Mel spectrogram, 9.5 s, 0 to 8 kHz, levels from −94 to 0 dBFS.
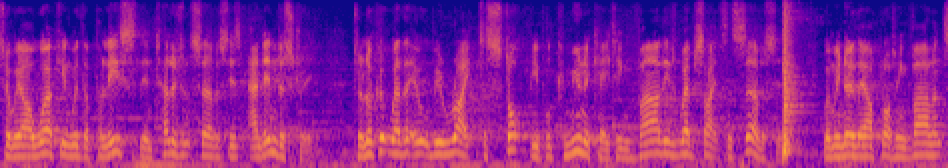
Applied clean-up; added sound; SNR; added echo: none; Drum; 1 dB; none.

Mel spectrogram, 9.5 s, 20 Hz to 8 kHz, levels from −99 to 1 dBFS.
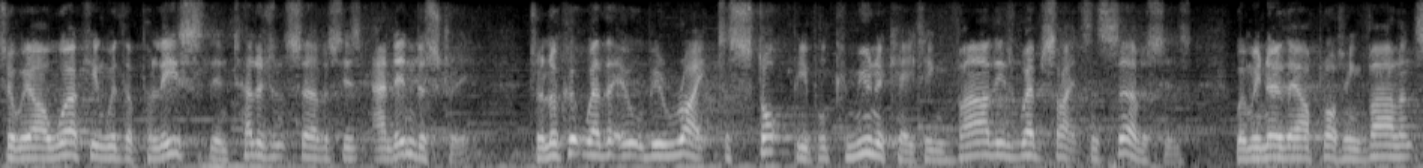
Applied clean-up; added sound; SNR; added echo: none; none; none; none.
